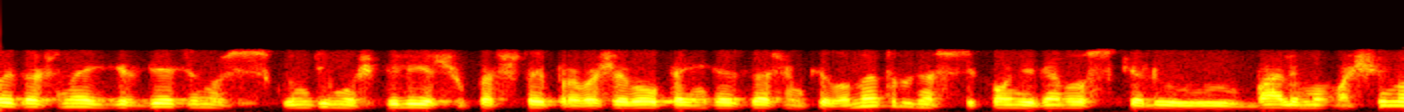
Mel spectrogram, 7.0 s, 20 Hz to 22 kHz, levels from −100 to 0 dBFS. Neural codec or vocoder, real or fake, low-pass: none; real; 3.6 kHz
